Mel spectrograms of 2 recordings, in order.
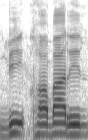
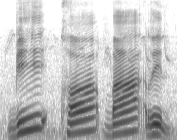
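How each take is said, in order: First: বি খ বা রিন linked into one word; joined up. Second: বি, খ, বা, রিন each drawn out apart; broken up. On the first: Teacher mixes the pieces together afterwards, joined up. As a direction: say বি খ বা রিন together, without long pauses. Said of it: "একসাথে বলতে হবে না". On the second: Teacher first breaks the word into pieces, broken up. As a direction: pause after every syllable of বি খ বা রিন. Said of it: "আমি ভেঙে ভেঙে উচ্চারণ করব". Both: Shown as a demonstration.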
